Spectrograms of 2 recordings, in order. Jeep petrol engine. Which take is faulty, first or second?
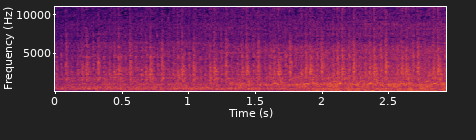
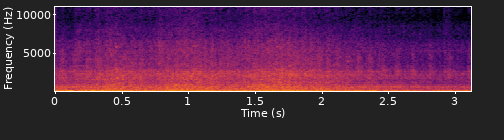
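first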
